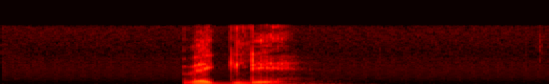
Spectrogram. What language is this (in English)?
Norwegian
